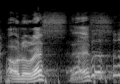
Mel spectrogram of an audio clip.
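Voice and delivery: high, loud laughing reply. Real, not acted. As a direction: laugh through the words. Laughing at taxes joke.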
